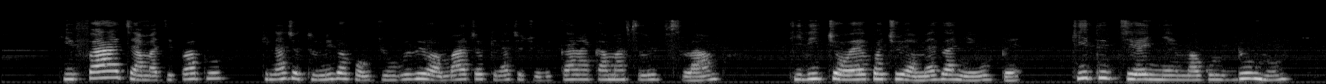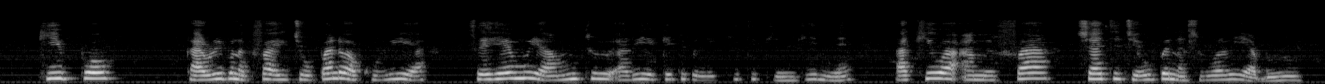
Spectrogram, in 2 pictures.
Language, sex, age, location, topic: Swahili, female, 25-35, Nairobi, health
